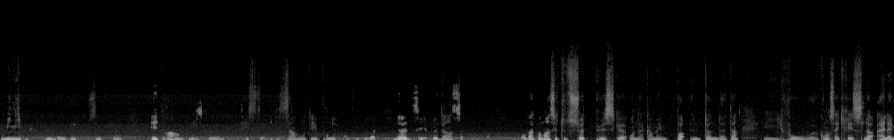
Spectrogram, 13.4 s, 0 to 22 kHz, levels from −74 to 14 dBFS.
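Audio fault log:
0.00–0.35 s, 0.98–2.40 s, 2.73–4.27 s, 4.78–5.75 s, 6.81–8.03 s, other side's voice leaking through: a faint second voice sits under the main talker. The likely cause is an echo canceller that did not fully remove the far end's loudspeaker signal from the microphone. The scrap at the very start is roughly 30 dB below the speech, and the later stretches are roughly 25 dB below.
0.00–4.31 s, 5.00–8.17 s, speech suppressed in double talk: the main talker's level dips by as much as about 15 dB in places, for roughly 3 s in total in the first span and roughly 2 s in the second. Both spans coincide with the leaking far-end voice. This is likely the echo canceller failing to tell its own talker from the loudspeaker echo while both were active, then turning everything down together.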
